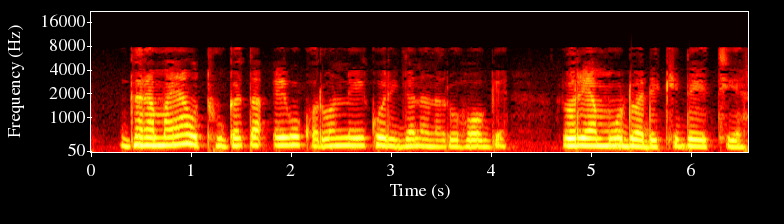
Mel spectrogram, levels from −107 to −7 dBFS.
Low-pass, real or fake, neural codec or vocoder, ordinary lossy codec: 19.8 kHz; fake; vocoder, 44.1 kHz, 128 mel bands every 256 samples, BigVGAN v2; AAC, 24 kbps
